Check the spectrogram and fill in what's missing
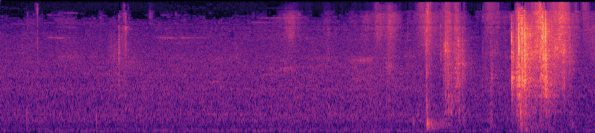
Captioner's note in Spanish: Sonido al abrir y cerrar la puerta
